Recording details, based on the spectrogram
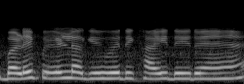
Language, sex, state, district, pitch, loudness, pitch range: Hindi, female, Bihar, Vaishali, 270 Hz, -24 LUFS, 265-280 Hz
